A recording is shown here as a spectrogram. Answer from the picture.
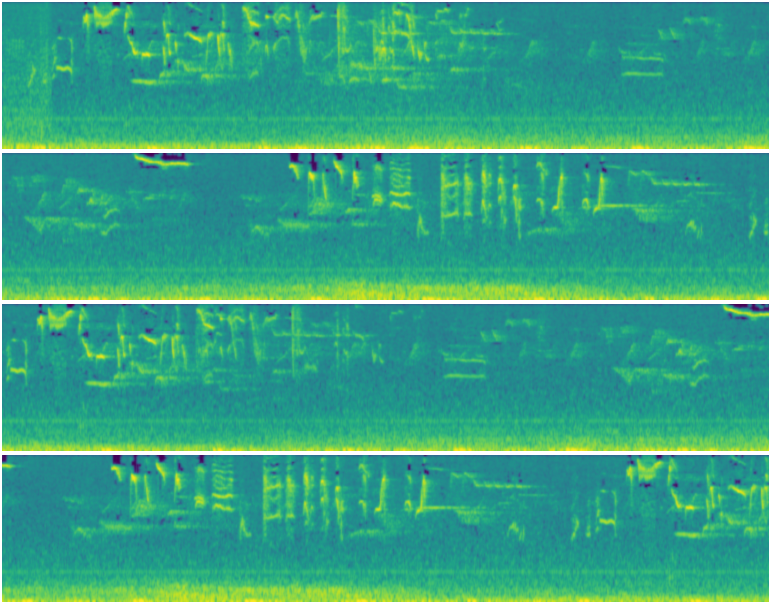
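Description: Songbirds singing and chirping, several overlapping songs in bursts of a few seconds with short lulls, over a faint steady hum and a low rumble that swells twice.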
